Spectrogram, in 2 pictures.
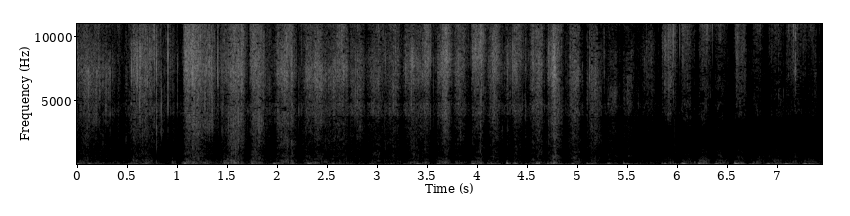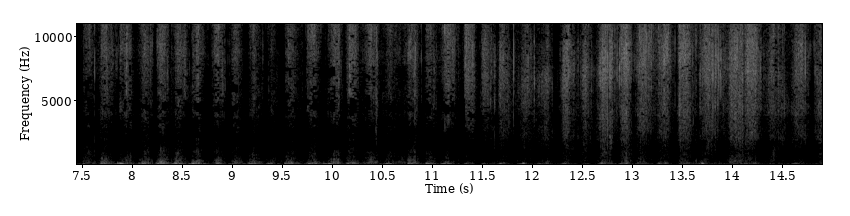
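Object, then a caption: Stuffed plush fabric carrot toy. Fingernails scratch and rub the fabric of a small orange plush carrot cat toy with a smiling face and green leaves, soft and stuffed. The result is a steady run of soft, dry scratching and rustling with a low, muffled body. Brief bright, crisp edges come through as the nails drag across the cloth.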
